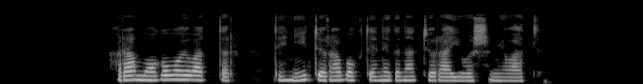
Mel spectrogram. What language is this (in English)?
Mari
